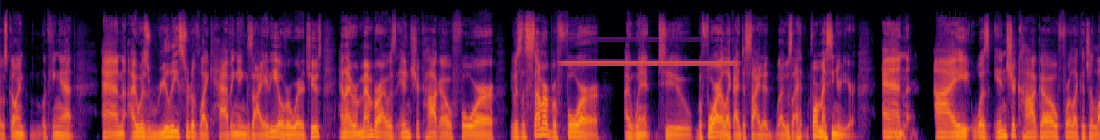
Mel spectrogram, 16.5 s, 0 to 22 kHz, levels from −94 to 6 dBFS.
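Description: From 8.32 to 11.14 s, a feedback whistle sits at 3.4 kHz, roughly 10 dB under the speech. It likely comes from a loudspeaker-to-microphone loop ringing just short of a howl.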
